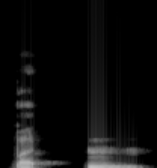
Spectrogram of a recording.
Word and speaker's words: button: C like cotton candy button button not button it's Buton stop T and fall to the end but push a button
